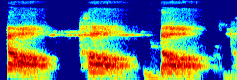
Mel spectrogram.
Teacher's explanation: এই ত, থ, দ, ধ যখন আপনি বলছেন তখন আপনার জিহ্বা আলটিমেটলি দাঁতকে স্পর্শ করছে। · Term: দন্তবর্ণ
